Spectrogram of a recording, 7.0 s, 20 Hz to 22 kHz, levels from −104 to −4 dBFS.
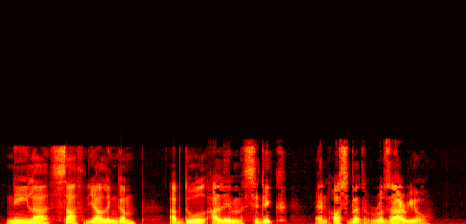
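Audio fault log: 3.11 to 7.0 s, adaptive stream at a lower bitrate: the speech abruptly drops in quality as codec artefacts rise, with no gap, which fits a connection slowdown forcing a switch from a 96 kbit/s AAC-LC stream down to something like 16 kbit/s HE-AAC.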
